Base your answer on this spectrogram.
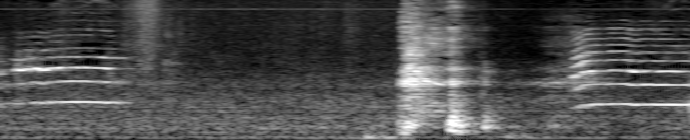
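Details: Indoor household cat, addressed as Luni while waiting for a claw trim, meows twice: a short clear cry at the start and another near the end, with handling clatter and rustling between them.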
